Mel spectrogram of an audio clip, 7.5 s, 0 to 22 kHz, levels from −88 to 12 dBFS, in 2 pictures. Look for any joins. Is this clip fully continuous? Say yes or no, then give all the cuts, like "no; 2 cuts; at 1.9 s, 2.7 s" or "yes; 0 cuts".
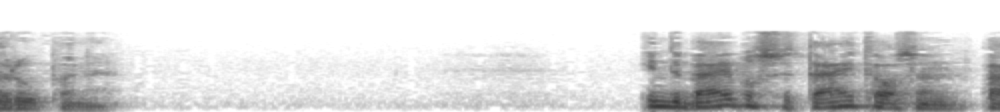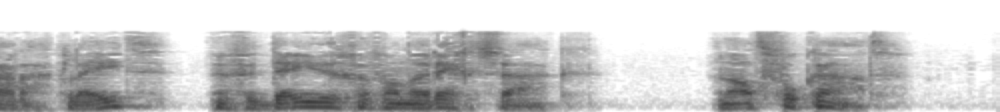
no; 1 cut; at 4.4 s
